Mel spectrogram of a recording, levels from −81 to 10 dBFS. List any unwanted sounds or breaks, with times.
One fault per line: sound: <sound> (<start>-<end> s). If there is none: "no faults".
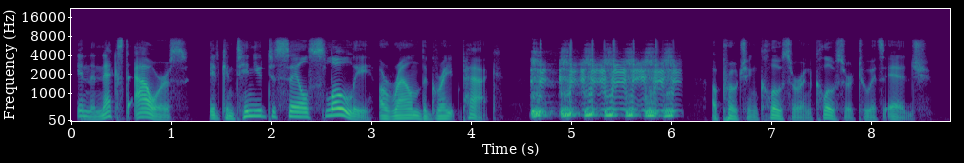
sound: throat clearing (4.6-6.1 s)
